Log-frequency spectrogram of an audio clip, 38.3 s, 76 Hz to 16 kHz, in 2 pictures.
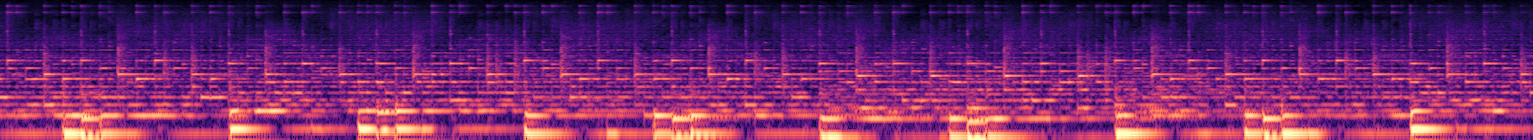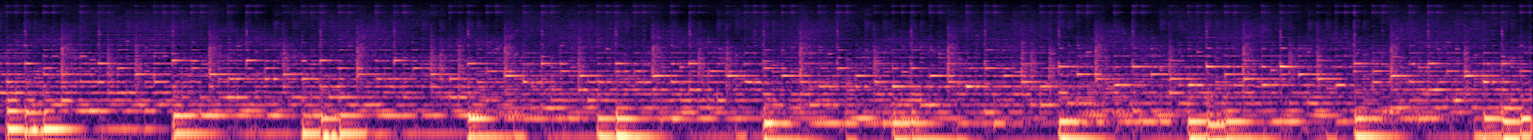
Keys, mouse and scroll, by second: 0.8 s, 1.6 click, 3.4-4.6 ctrl+middle drag, 4.6 g, 5.7-6.5 typing, 6.8 click, 7.6 ctrl+z, 11.0 click, 13.6 click, 14.1-14.8 ctrl+middle drag, 16.0 g, 18.0 click, 21.0 click, 21.8 ctrl+middle click, 22.6 shift+middle click, 23.0-24.3 ctrl+middle drag, 24.3 click, 25.6-26.8 middle drag, 26.8 ctrl+middle click, 27.2 middle click, 27.7 middle click, 28.1 ctrl+middle click, 28.7-31.3 shift+middle drag, 34.6 click, 35.1-36.6 shift+middle drag, 36.6 shift+right click, 37.4 click.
